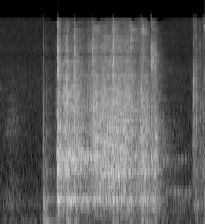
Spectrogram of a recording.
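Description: Plastic packaging rustling and crinkling as a hand rummages among the bagged parts in the cooler's box, starting about half a second in and lasting just over a second.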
